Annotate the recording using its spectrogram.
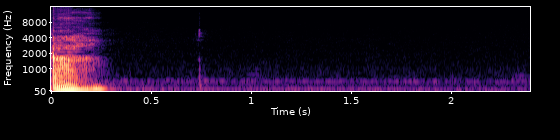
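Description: A man's speech trails off in the first moment, then near silence with one faint click about three-quarters of a second in.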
